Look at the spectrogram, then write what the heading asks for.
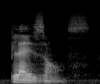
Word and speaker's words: plaisance: If this was French, plaisance. And so you would actually have that S sound at the end of plaisance in French, but then it wouldn't rhyme with pansement.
